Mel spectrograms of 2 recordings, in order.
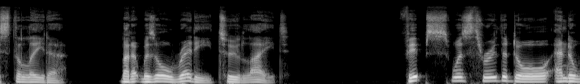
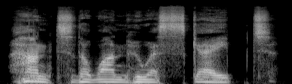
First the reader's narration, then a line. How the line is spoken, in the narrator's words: hissed the alien leader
